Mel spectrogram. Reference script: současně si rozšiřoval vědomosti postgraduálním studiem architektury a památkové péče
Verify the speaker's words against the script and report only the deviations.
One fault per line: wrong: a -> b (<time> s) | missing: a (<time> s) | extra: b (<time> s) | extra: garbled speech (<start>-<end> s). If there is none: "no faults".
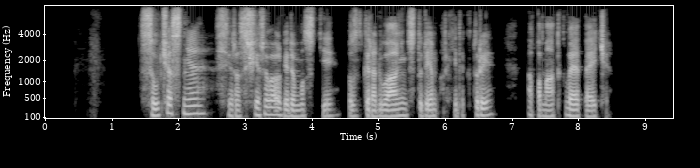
no faults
